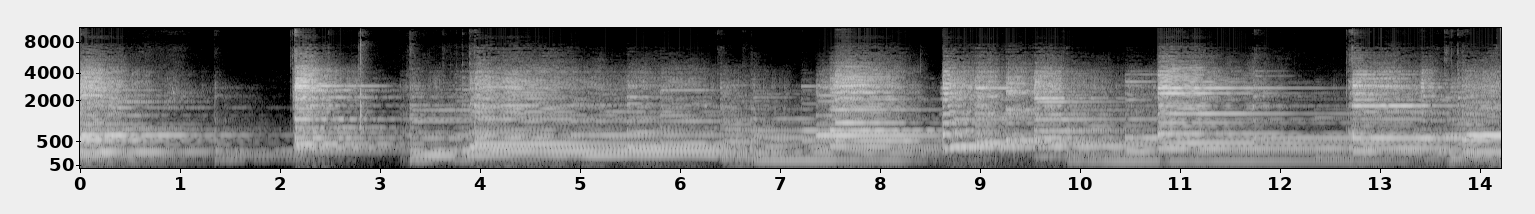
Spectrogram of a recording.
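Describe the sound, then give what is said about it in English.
Distorted notes drenched in heavy reverb with the effect mix turned all the way up. A few struck notes or chords each swell into long, washing tails that blur into one another, loud and without talk. “As you can tell, I got it maxed out with reverb. You can go even heavier. You can really turn the mix all the way up, and you can see really weird effects like this.”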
